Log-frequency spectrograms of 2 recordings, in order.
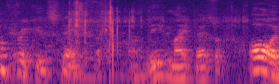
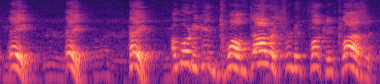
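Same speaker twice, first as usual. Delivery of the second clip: boss yelling; 4 semitones higher, 6 dB louder than usual. Retold or imitated. Boss dad yelling at worker.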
